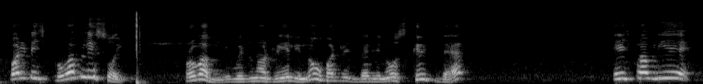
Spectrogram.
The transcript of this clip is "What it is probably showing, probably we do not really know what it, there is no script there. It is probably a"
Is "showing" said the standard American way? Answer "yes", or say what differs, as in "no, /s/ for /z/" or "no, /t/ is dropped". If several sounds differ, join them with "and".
no, /s/ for /ʃ/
